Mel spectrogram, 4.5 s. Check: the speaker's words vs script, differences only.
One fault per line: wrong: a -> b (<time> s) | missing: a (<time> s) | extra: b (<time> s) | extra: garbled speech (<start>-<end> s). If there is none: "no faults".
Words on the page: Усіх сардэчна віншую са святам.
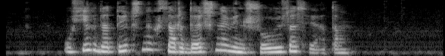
extra: датычных (1.0 s)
